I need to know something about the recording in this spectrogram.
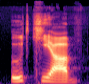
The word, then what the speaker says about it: Utqiagvik: Okay, guys, everyone listening, it's spelled UTQI, which I've never seen without a U. UTQIAGVIK. Utqiagvik. I'm not looking at the pronunciation. Utqiagvik. And this is it. Oh, Julia, you're pretty close. I actually think you said it right.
